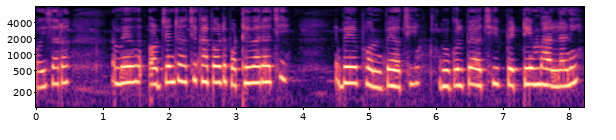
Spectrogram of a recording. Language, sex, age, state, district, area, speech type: Odia, female, 30-45, Odisha, Puri, urban, spontaneous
